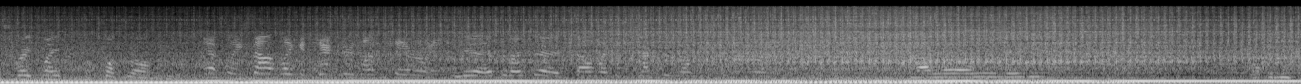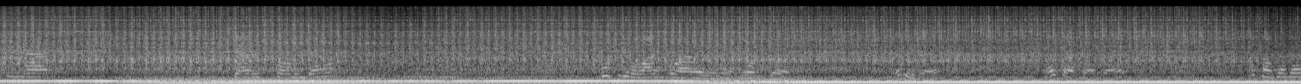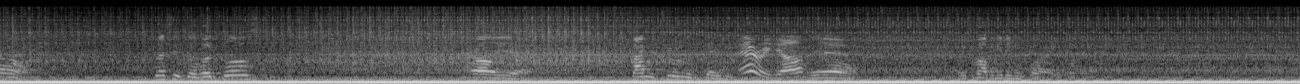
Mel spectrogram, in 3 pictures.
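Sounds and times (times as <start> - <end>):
car engine idling: 0.0 - 39.0.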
